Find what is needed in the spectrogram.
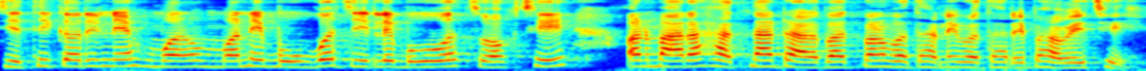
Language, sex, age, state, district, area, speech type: Gujarati, female, 18-30, Gujarat, Ahmedabad, urban, spontaneous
